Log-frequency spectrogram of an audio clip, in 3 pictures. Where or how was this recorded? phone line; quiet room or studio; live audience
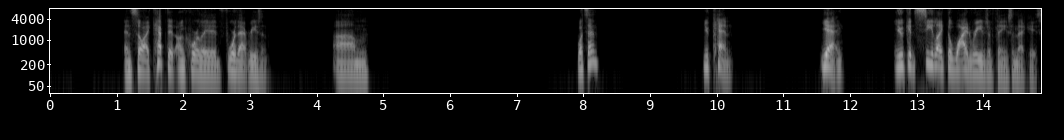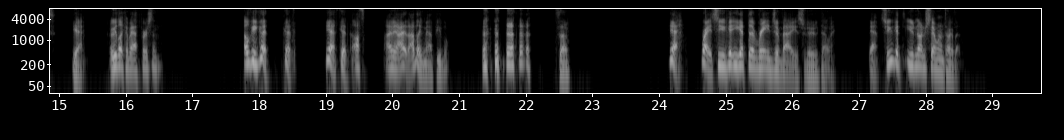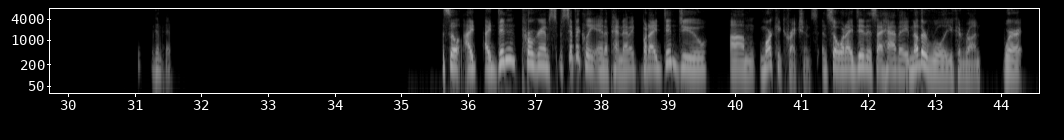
live audience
